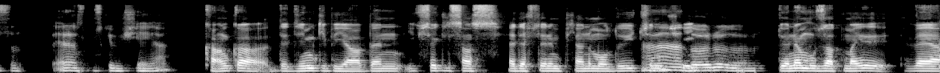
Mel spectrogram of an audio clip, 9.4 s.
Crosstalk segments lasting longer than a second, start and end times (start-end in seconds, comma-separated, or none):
none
